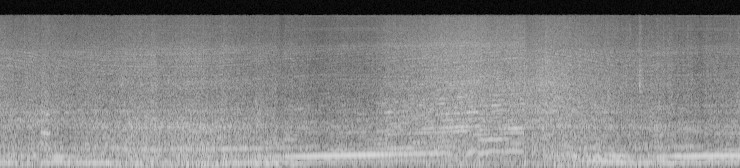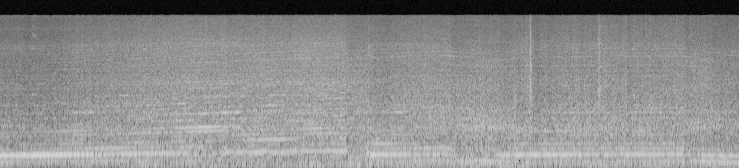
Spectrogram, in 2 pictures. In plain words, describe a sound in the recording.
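A race car engine roars loudly from inside the cabin, revving up and dropping between gear changes.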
